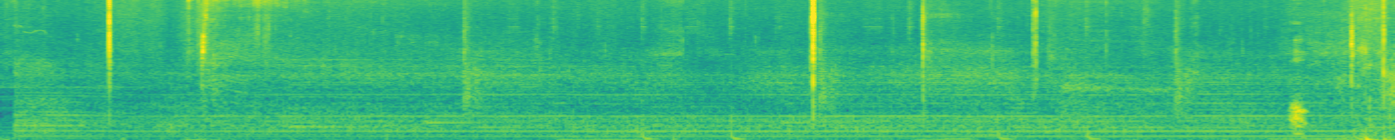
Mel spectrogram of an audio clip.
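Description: A steady low hum runs throughout, with a few sharp clicks from handling a baitcasting rod and reel, the loudest a little past the middle.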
